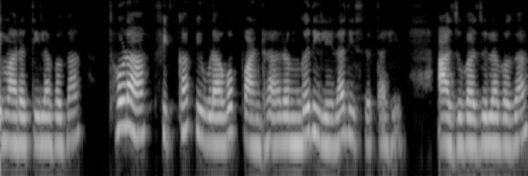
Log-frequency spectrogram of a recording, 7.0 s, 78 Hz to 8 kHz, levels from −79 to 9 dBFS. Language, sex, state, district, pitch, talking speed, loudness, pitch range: Marathi, female, Maharashtra, Solapur, 190 Hz, 110 wpm, -18 LUFS, 185-230 Hz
